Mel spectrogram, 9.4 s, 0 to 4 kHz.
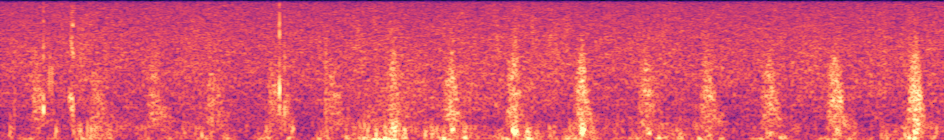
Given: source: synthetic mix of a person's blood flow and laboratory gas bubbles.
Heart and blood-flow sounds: Doppler ultrasound of blood flow; subclavian vein
0.40-0.56 s: bubbles
0.68-0.77 s: bubbles
2.77-2.91 s: bubbles
From the record:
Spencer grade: 2 (many but less than half of the cardiac periods contain bubble signals, singularly or in groups); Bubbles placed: anywhere in the cardiac cycle

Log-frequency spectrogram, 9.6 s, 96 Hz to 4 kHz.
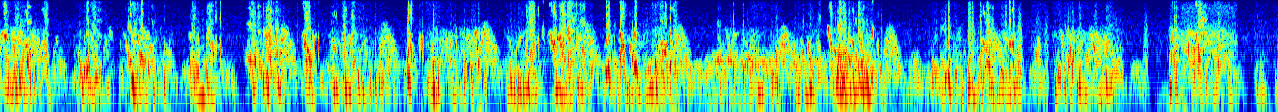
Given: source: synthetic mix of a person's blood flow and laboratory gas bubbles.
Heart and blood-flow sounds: Doppler ultrasound of blood flow; subclavian vein
0.00-0.45 s: bubbles
0.55-1.32 s: bubbles
1.40-1.69 s: bubbles
1.82-2.19 s: bubbles
2.25-2.98 s: bubbles
3.02-3.71 s: bubbles
3.77-5.12 s: bubbles
5.37-5.88 s: bubbles
5.92-6.71 s: bubbles
6.96-7.68 s: bubbles
7.74-7.85 s: bubbles
7.89-8.44 s: bubbles
8.75-9.29 s: bubbles
9.40-9.59 s: bubbles
From the record:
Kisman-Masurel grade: 444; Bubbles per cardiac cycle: continuous sound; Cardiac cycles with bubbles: 100%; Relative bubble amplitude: maximal (0.775 to 0.999); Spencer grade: 4 (maximum detectable bubble signal sounding continuously throughout systole and diastole of every cardiac period, and overriding the amplitude of the normal cardiac signals); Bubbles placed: anywhere in the cardiac cycle

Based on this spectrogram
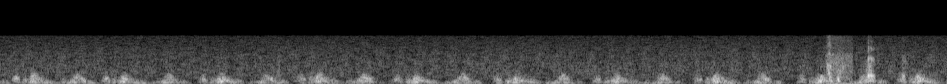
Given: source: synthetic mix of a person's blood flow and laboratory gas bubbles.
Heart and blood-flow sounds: Doppler ultrasound of blood flow; precordium
8.25-8.54 s: bubbles
8.59-8.79 s: bubbles
9.01-9.07 s: bubbles
From the record:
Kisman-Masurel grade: 223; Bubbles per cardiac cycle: several, 3 to 8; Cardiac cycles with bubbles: 10 to 50%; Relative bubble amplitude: loud (0.450 to 0.775); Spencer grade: 2 (many but less than half of the cardiac periods contain bubble signals, singularly or in groups); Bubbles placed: only in the low amplitude regions of the cardiac cycle

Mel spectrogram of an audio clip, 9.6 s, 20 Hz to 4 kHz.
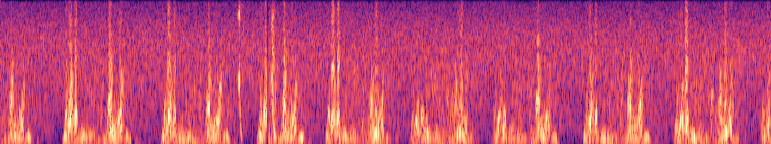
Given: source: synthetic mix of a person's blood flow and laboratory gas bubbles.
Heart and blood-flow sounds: Doppler ultrasound of blood flow; precordium
2.95-3.05 s: bubbles
3.37-3.48 s: bubbles
From the record:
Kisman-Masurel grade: 213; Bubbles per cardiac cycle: several, 3 to 8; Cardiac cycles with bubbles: 1 to 10%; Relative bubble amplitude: loud (0.450 to 0.775); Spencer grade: 1 (occasional bubble signal discernible with the cardiac motion signal, with majority of cardiac periods free of bubbles); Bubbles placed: anywhere in the cardiac cycle

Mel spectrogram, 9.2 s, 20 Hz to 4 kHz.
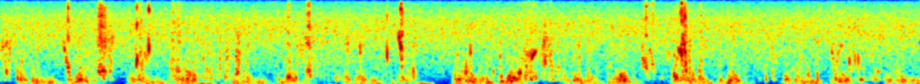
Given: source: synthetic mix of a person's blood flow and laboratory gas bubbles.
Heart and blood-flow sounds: Doppler ultrasound of blood flow; precordium
0.00-0.26 s: bubbles
0.61-1.17 s: bubbles
1.32-1.53 s: bubbles
1.67-2.33 s: bubbles
2.83-3.16 s: bubbles
3.33-3.51 s: bubbles
3.83-3.91 s: bubbles
3.96-4.21 s: bubbles
4.86-4.95 s: bubbles
5.15-5.62 s: bubbles
5.87-5.92 s: bubbles
6.08-6.20 s: bubbles
6.40-7.08 s: bubbles
7.57-7.80 s: bubbles
7.93-8.22 s: bubbles
8.31-8.84 s: bubbles
8.93-9.01 s: bubbles
From the record:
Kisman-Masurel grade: 232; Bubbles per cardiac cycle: several, 3 to 8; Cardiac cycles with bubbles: 50 to 99%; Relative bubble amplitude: moderate (0.250 to 0.450); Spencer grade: 3 (all of the cardiac periods contain showers or single bubble signals, but not dominating or overriding the cardiac motion signals); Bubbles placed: anywhere in the cardiac cycle

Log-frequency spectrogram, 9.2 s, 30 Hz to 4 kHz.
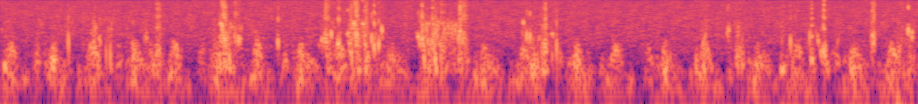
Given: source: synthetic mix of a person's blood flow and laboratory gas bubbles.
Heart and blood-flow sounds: Doppler ultrasound of blood flow; precordium
0.00-0.10 s: bubbles
0.65-0.72 s: bubbles
0.89-1.16 s: bubbles
1.31-1.36 s: bubbles
1.43-1.65 s: bubbles
2.10-2.45 s: bubbles
2.53-2.62 s: bubbles
2.74-2.81 s: bubbles
3.15-3.43 s: bubbles
3.45-3.85 s: bubbles
4.15-4.71 s: bubbles
5.20-5.61 s: bubbles
6.94-7.08 s: bubbles
7.25-7.45 s: bubbles
7.78-7.94 s: bubbles
8.06-8.45 s: bubbles
8.70-8.78 s: bubbles
8.96-9.19 s: bubbles
From the record:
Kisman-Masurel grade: 233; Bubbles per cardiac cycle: several, 3 to 8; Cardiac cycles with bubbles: 50 to 99%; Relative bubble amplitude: loud (0.450 to 0.775); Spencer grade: 3 (all of the cardiac periods contain showers or single bubble signals, but not dominating or overriding the cardiac motion signals); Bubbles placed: only in the low amplitude regions of the cardiac cycle

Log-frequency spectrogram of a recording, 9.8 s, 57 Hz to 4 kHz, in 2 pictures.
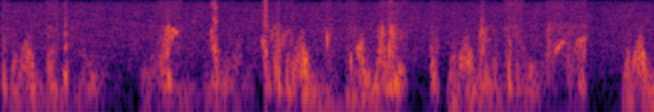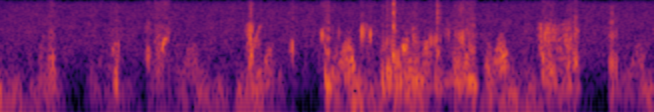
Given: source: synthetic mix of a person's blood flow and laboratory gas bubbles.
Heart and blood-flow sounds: Doppler ultrasound of blood flow; precordium
0.00-0.07 s: bubbles
0.33-0.53 s: bubbles
1.19-1.35 s: bubbles
1.56-1.66 s: bubbles
1.94-2.23 s: bubbles
2.41-2.49 s: bubbles
2.58-2.67 s: bubbles
2.82-3.05 s: bubbles
3.21-3.30 s: bubbles
3.57-3.73 s: bubbles
3.77-3.92 s: bubbles
4.08-4.40 s: bubbles
5.24-5.33 s: bubbles
5.71-5.83 s: bubbles
5.98-6.18 s: bubbles
6.73-6.88 s: bubbles
7.06-7.13 s: bubbles
7.28-7.46 s: bubbles
7.58-8.49 s: bubbles
8.91-9.25 s: bubbles
9.46-9.58 s: bubbles
From the record:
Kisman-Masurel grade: 243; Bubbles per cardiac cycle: several, 3 to 8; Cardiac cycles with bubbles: 100%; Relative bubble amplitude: loud (0.450 to 0.775); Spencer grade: 3 (all of the cardiac periods contain showers or single bubble signals, but not dominating or overriding the cardiac motion signals); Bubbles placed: only in the low amplitude regions of the cardiac cycle

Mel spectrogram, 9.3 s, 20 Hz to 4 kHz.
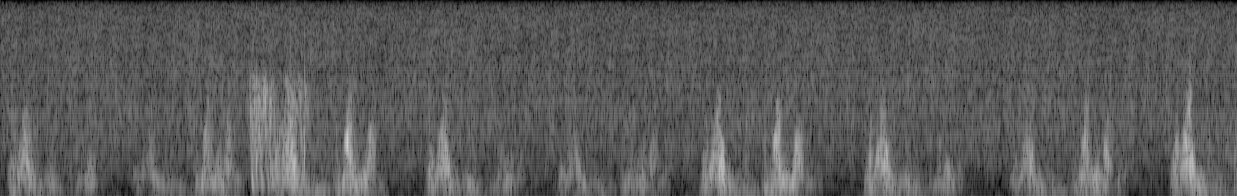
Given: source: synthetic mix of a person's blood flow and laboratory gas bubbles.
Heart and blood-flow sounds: Doppler ultrasound of blood flow; precordium
1.85-2.32 s: bubbles
From the record:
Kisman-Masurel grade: 222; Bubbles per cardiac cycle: several, 3 to 8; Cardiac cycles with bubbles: 10 to 50%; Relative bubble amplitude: moderate (0.250 to 0.450); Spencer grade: 2 (many but less than half of the cardiac periods contain bubble signals, singularly or in groups); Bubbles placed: only in the low amplitude regions of the cardiac cycle

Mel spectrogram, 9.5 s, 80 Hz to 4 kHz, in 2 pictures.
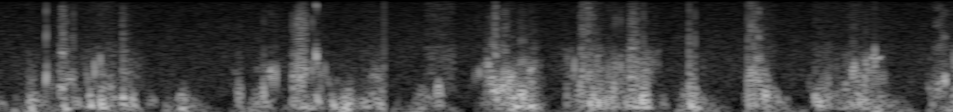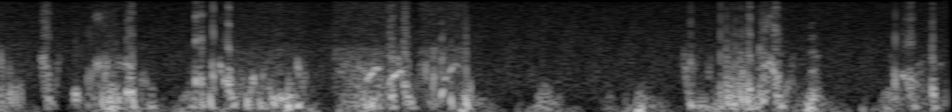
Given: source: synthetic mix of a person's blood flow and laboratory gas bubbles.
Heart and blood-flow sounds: Doppler ultrasound of blood flow; precordium
0.16-0.76 s: bubbles
1.19-1.27 s: bubbles
1.31-1.96 s: bubbles
2.15-2.31 s: bubbles
2.40-2.76 s: bubbles
2.82-3.33 s: bubbles
3.41-3.56 s: bubbles
3.75-3.91 s: bubbles
4.07-4.48 s: bubbles
4.66-4.93 s: bubbles
4.98-5.10 s: bubbles
5.13-5.58 s: bubbles
5.72-6.37 s: bubbles
6.46-7.18 s: bubbles
8.20-8.92 s: bubbles
9.25-9.53 s: bubbles
From the record:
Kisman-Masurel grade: 333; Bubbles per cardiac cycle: rolling drumbeat, 9 or more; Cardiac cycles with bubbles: 50 to 99%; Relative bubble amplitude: loud (0.450 to 0.775); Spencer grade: 3 (all of the cardiac periods contain showers or single bubble signals, but not dominating or overriding the cardiac motion signals); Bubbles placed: anywhere in the cardiac cycle

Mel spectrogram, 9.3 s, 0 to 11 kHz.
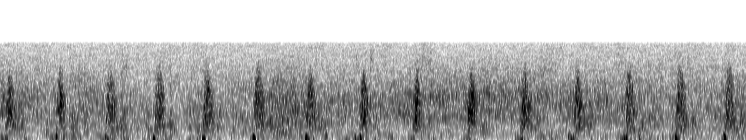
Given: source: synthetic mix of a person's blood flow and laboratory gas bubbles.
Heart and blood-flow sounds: Doppler ultrasound of blood flow; subclavian vein
no bubbles
From the record:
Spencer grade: 0 (complete lack of bubble signals)

